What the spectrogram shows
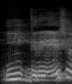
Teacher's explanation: na vogal I nós temos o i fechado de igreja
